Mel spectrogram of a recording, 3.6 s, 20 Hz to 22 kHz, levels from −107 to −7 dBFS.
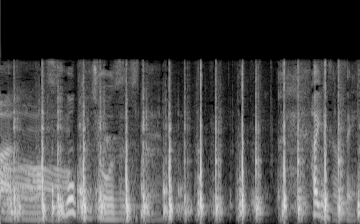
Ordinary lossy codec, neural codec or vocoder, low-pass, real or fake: none; none; 7.2 kHz; real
